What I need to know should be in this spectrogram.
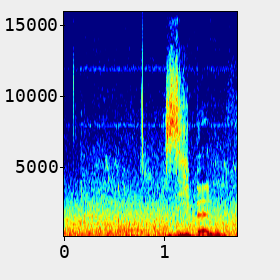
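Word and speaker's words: sieben: just marketing how do you say seven again zeben zeben zeben zeben all right lucky number seven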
